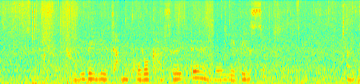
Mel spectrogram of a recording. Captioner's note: whispers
